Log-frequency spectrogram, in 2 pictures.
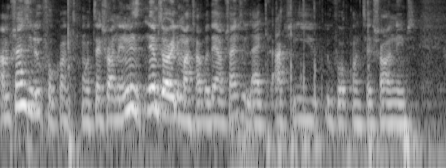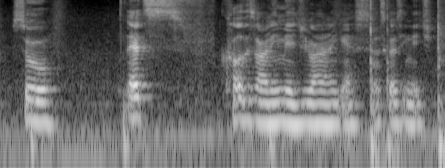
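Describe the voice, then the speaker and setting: Mumbling at a very fast pace, a man speaks at a fairly high pitch amid noticeable background noise and audible room echo. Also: ordinary pitch variation. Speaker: designer. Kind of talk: tutorial. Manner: halting.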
